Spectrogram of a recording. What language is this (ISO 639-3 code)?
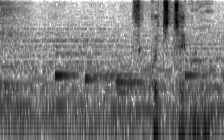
jpn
